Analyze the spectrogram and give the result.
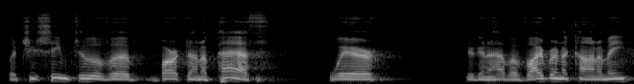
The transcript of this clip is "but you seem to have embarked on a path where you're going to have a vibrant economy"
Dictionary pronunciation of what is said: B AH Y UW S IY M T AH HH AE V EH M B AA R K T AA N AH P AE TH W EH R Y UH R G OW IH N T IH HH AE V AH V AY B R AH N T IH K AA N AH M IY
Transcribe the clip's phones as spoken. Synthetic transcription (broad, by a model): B AH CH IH S IY M T AH V B AA R K T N AH P AE TH W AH R Y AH R G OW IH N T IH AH V AH V AY B R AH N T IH K AA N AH M IY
